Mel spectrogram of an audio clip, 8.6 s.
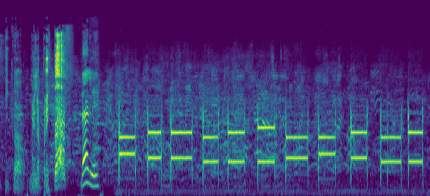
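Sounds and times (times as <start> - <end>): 
speech: 0.2 - 2.5
mobile phone keypad dialing tones: 2.4 - 8.6.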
